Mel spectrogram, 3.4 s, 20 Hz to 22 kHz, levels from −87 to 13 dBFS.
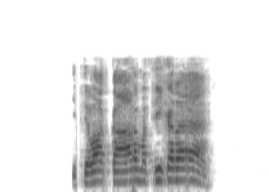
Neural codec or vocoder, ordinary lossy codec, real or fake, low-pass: vocoder, 24 kHz, 100 mel bands, Vocos; AAC, 32 kbps; fake; 7.2 kHz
